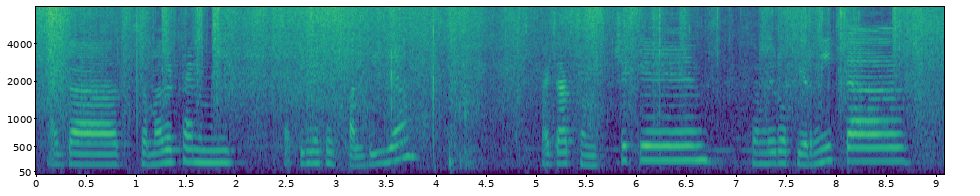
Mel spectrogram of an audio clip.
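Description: A woman speaks at a fairly slow pace. Noticeable background noise runs behind her. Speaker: home vlogger. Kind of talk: casual grocery haul vlog. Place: home room. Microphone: phone near.

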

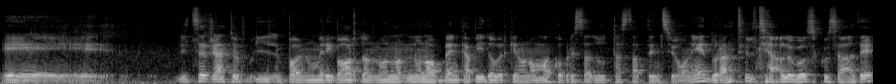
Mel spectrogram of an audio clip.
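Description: Over noticeable background noise, a man talks at a moderate pace with fairly even intonation and a fairly low pitch. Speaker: gaming YouTuber. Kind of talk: let's play commentary.

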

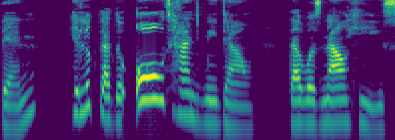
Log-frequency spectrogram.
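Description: Speaking with a West African accent, a woman uses a medium pitch and lively intonation at a fairly slow pace. The sound is dry and close with no echo, on a very clean recording with a silent background. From Nigeria. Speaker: voice actor. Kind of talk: children's story reading.

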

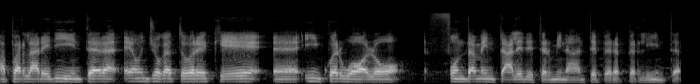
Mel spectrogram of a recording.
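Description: A man with a medium pitch talks at a fairly slow pace. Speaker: football pundit. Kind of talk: TV football talk show. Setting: TV studio. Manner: halting, repeats words.

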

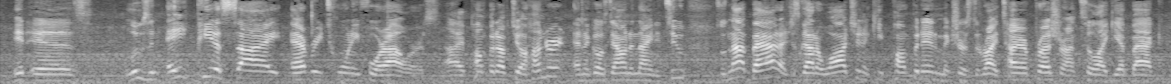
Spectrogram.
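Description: Over noticeable background noise, a man talks at a fairly quick pace in a dry sound with no echo. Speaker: truck driver vlogger. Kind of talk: casual vlog chat. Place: street. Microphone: phone near.

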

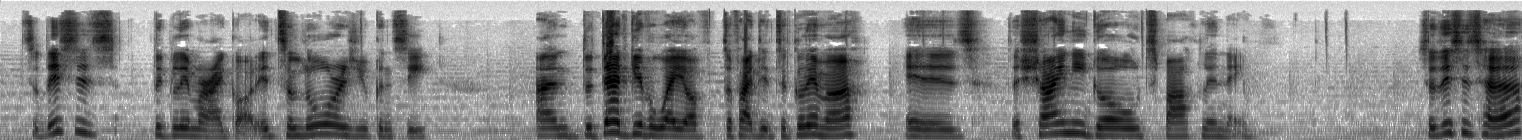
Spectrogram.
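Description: Over background music, a woman speaks at a moderate pace with long, frequent pauses. Her pitch is fairly high and varies in an ordinary way. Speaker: gaming video creator. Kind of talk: gameplay commentary.

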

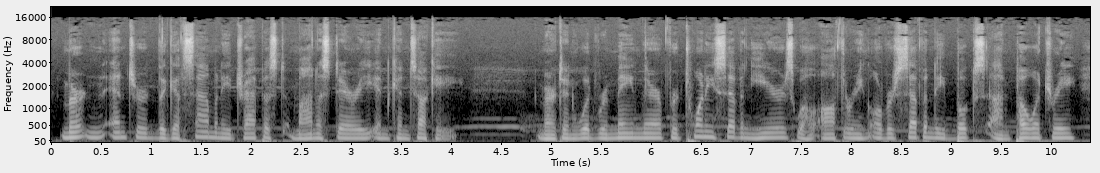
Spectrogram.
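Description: A man's dark, mellow, somewhat breathy voice at a fairly slow pace with fairly even intonation, dry with no echo over light background noise. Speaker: documentary narrator, blog host. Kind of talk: documentary narration.

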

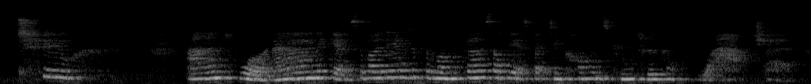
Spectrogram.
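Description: Amid strong room echo, a woman with a high, dark and mellow voice talks at a moderate pace with fairly even intonation. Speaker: fitness instructor. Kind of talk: workout class instruction with casual chat. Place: home room. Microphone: camera far.

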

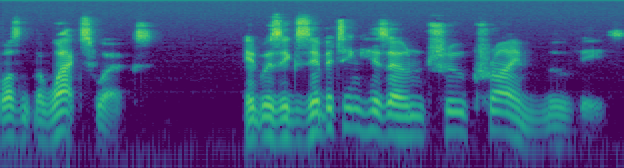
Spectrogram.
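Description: At a moderate pace, a man uses an ordinary speaking voice with lively intonation. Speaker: documentary narrator. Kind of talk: scripted narration.

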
